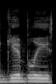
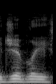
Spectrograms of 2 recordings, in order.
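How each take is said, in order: First: Ghibli with a hard G, as in "give"; hard-G pronunciation. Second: Ghibli with a soft G, like a J; soft-G pronunciation. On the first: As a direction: say Ghibli as GIB-lee. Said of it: "some people say". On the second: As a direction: say Ghibli as JIB-lee. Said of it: "some people say Ghibli Studios". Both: Shown as a demonstration.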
